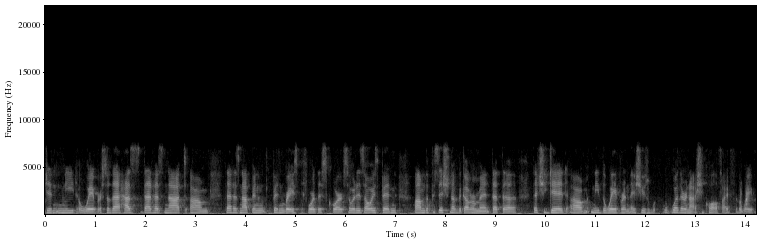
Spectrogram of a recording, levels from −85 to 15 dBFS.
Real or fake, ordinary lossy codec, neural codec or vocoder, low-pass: fake; Opus, 24 kbps; codec, 16 kHz, 8 kbps, FunCodec, trained on Chinese and English, 25 frames a second; 7.2 kHz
